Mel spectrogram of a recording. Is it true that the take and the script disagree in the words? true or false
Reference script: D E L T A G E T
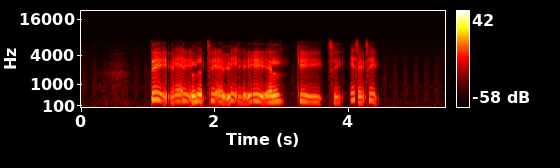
true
